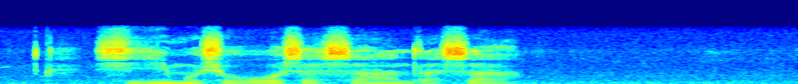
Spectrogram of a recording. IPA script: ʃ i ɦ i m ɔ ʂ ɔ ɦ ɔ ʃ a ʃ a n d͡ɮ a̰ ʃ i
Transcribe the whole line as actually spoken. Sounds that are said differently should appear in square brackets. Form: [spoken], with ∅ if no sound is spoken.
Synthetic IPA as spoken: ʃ i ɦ i m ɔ [ʃ] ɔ ɦ ɔ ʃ a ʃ a n d͡ɮ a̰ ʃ [a]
